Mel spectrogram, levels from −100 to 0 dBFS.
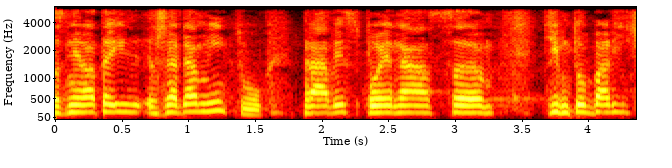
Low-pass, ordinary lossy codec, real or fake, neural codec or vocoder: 5.4 kHz; none; fake; codec, 16 kHz, 8 kbps, FreqCodec, smaller model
